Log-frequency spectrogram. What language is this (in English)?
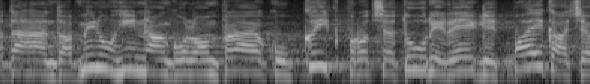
Estonian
